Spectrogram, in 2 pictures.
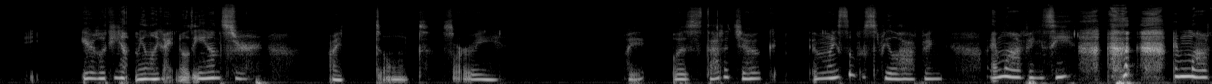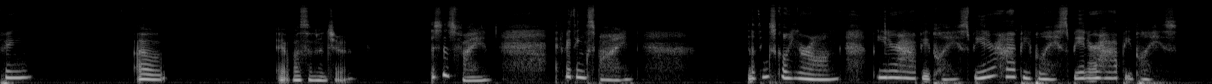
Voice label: Soft Spoken Nervous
